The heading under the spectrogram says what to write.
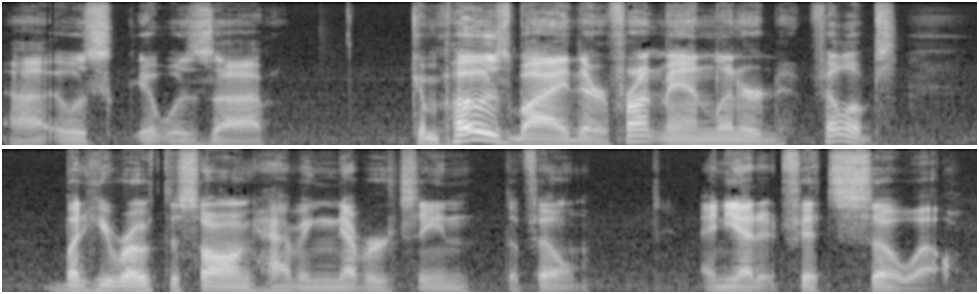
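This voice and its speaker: A man's voice: sits low, lively intonation, a little slow. A man co-hosting a podcast, chatting casually with fillers and easy laughs. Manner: rambling, laughs easily, many fillers. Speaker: podcast co-host. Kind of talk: casual chat.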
